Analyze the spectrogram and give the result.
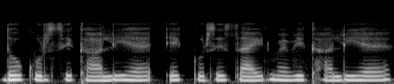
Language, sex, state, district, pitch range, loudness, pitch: Hindi, female, Jharkhand, Deoghar, 190-205 Hz, -17 LUFS, 200 Hz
